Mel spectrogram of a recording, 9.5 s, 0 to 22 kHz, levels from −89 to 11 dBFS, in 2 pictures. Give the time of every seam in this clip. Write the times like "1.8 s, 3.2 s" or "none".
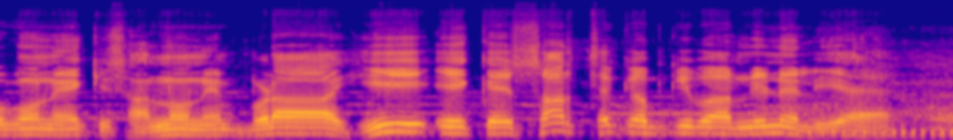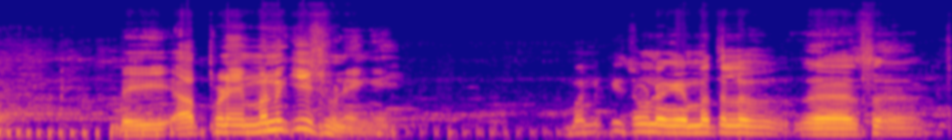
none

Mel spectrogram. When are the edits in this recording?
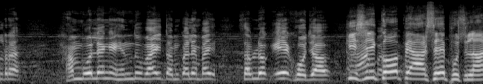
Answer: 3.4 s

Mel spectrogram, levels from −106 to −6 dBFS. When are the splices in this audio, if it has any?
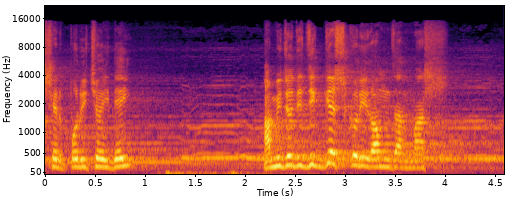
none

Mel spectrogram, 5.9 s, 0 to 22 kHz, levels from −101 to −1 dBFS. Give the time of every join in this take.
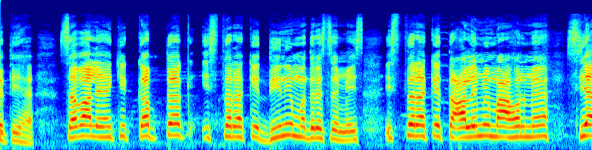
3.6 s

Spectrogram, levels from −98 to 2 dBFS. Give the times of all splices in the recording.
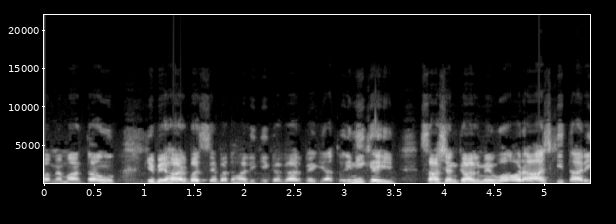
none

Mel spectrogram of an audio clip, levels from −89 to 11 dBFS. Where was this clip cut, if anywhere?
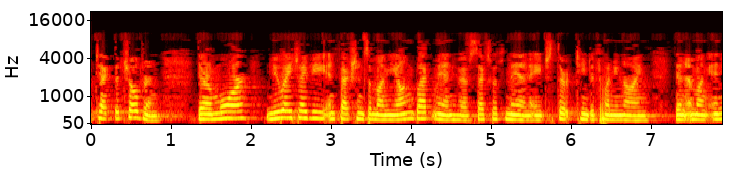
none

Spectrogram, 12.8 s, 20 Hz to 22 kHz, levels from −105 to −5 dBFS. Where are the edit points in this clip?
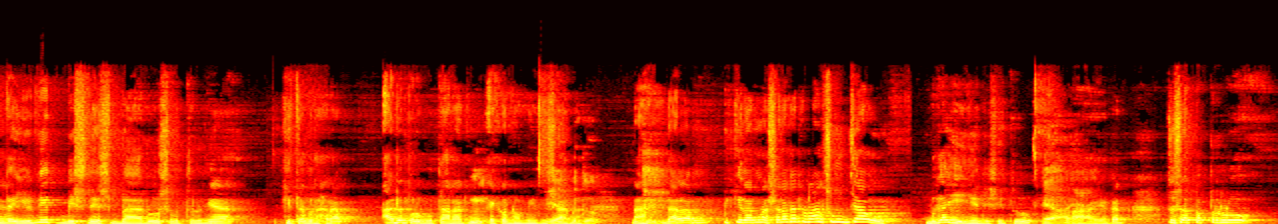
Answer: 9.1 s

